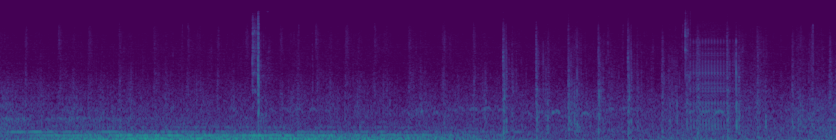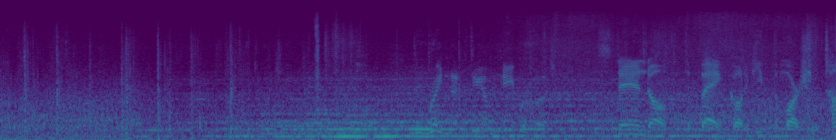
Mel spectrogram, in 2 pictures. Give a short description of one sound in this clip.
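Footsteps crunch on dirt and grass.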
